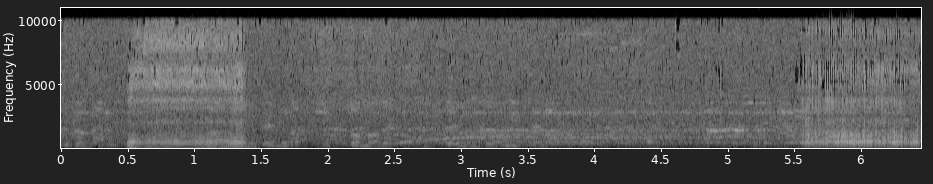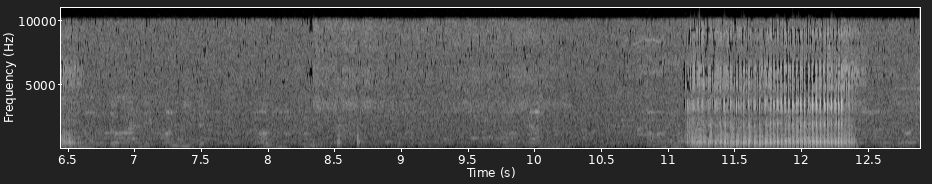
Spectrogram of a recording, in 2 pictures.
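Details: Snoring from Pakkun, a pet dog: three rough, whistle-tinged snore bursts spaced about five seconds apart, the last one loudest, over a low murmur of distant voices.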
